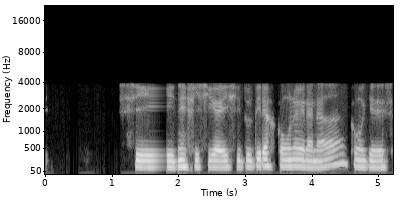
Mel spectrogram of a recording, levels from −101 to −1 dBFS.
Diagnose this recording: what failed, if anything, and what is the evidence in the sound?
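Call audio freeze, network and jitter buffer, 1.58 to 1.85 s. For about 0.25 s the last sound hangs as a fading buzz, then the audio resumes exactly where it stopped. A spectrogram shows flat, decaying horizontal bands, and the waveform shows a repeating, shrinking envelope. The likely cause is delayed packets draining the buffer.

Skip ahead, jitter buffer, 1.99 to 2.02 s. Playback jumps forward with only a very short fill, and about a tenth of a second of audio is gone. The two sides are butted together, so the waveform shows an abrupt splice and the spectrogram an instant change in harmonic pattern.

Jitter buffer slow-down, 2.49 to 3.55 s. The audio runs at 90% speed with unchanged pitch, adding 118 ms as the receiver repeats single pitch periods to rebuild its reserve. The waveform shows near-identical cycles in a row, and spectrogram harmonics stretch horizontally without shifting. 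Throughout, nothing appears above 4 kHz, which fits a G.711 mu-law call path.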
